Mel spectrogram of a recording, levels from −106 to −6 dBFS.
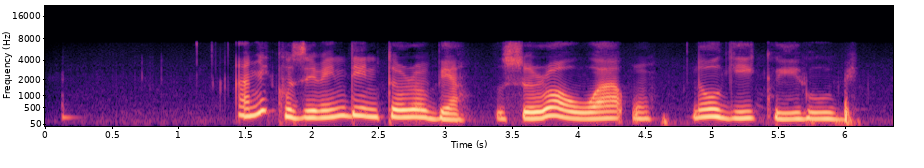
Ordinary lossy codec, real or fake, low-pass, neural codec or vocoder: none; fake; 7.2 kHz; codec, 16 kHz, 6 kbps, DAC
